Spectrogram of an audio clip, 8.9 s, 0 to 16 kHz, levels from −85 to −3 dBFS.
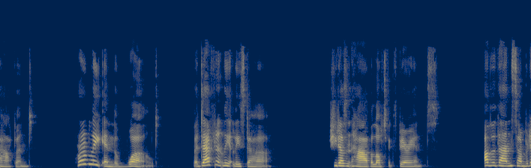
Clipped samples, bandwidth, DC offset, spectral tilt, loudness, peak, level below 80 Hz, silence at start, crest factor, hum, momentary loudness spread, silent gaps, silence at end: under 0.1%; 12.5 kHz; under 0.1%; -4 dB/octave; -27 LUFS; -6 dBFS; -78 dBFS; 0 s; 24 dB; none; 15 LU; 0.93-1.25 s, 3.07-3.22 s, 4.94-5.48 s, 7.59-8.06 s; 0 s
